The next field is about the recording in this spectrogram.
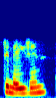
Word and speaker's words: Janasian: My name is Janasian.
